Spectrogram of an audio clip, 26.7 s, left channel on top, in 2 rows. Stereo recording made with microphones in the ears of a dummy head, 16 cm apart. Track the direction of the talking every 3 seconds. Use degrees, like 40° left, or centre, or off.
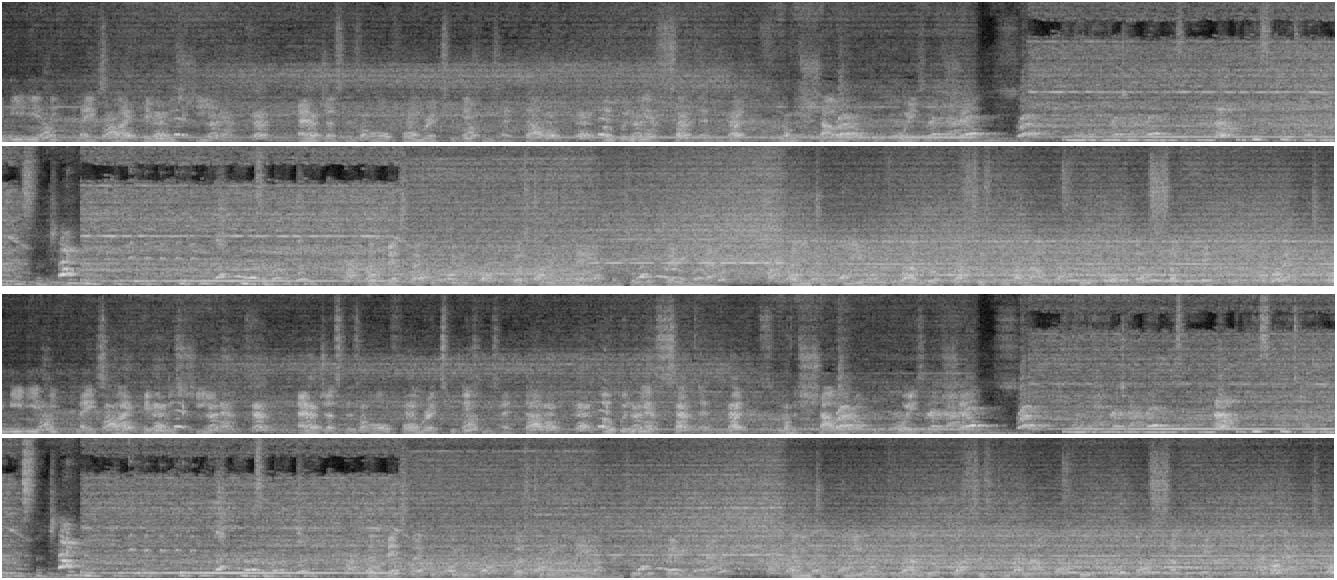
30° right, 30° right, 30° right, 30° right, 30° right, centre, 20° left, 20° left, 20° left.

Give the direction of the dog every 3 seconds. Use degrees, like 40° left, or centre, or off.
40° right, 40° right, 40° right, 40° right, 30° right, 30° left, 50° left, 30° left, 10° right.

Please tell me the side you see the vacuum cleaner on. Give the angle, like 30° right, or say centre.
40° left.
